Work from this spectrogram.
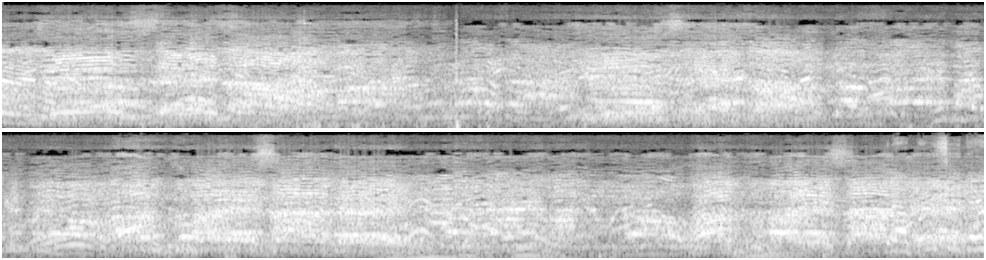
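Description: Crowd of Yuva Sena workers celebrating outside Matoshree after a senate election win, a dense, loud wall of shouting and chanting voices that runs without a break, with a few deep thumps toward the end.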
